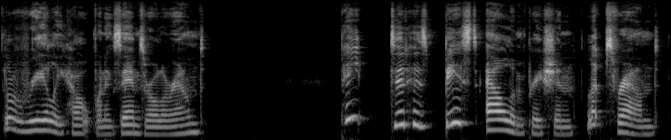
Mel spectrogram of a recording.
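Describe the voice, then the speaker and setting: A woman's voice: medium pitch, darkish tone. A woman reading a story aloud as scripted audiobook narration. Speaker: fan fiction audiobook reader.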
